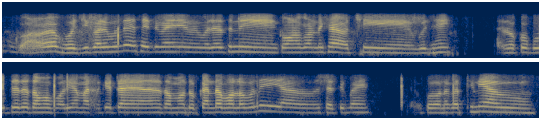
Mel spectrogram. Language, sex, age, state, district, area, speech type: Odia, female, 45-60, Odisha, Angul, rural, conversation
